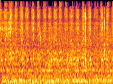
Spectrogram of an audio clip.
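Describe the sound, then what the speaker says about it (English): A tool scrapes paint off a G scale model hopper car in short, rapid repeated rasping strokes, close and fairly loud, with no talking. "Just scraping a little bit. And it takes the paint off."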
